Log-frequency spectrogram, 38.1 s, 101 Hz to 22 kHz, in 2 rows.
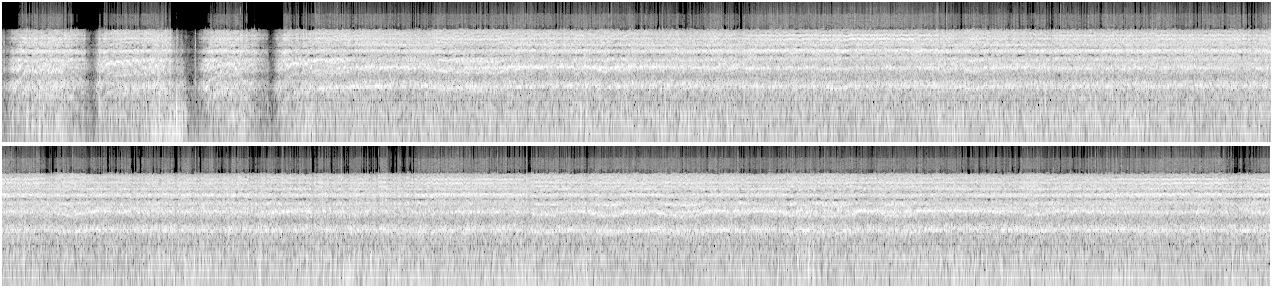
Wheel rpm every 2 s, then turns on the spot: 100, 100, 170, 220, 230, 230, 230, 230, 230, 230, 230, 230, 230, 230, 230, 230, 230, 230, 230.
none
